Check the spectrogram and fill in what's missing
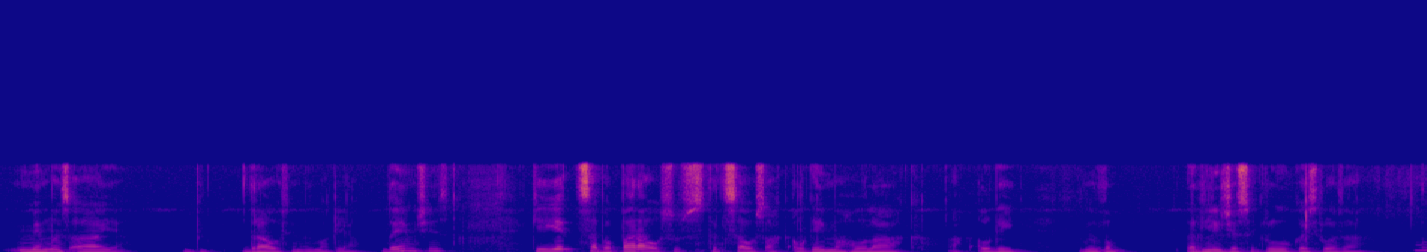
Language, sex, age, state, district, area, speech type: Kashmiri, male, 30-45, Jammu and Kashmir, Baramulla, rural, spontaneous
